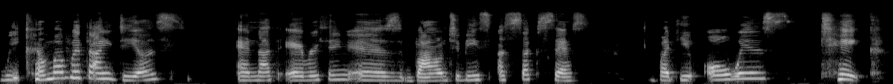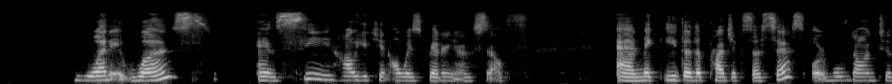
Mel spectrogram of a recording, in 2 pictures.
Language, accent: English, American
